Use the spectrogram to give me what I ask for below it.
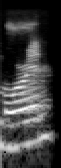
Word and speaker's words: Morin: So Celynn, how do they pronounce it in the UK? Celynn Morin?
